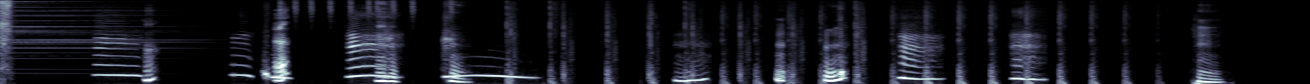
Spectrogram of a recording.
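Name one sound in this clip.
A cartoon character talks in a high, squeaky voice with animation.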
